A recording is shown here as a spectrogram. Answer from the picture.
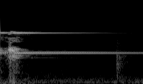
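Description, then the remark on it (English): A bicycle bell on a bike in a hall rings out with a bright metallic ding that lingers and slowly fades, followed by a second lighter strike about a second later, clear with no talking. “That's the bell.”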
